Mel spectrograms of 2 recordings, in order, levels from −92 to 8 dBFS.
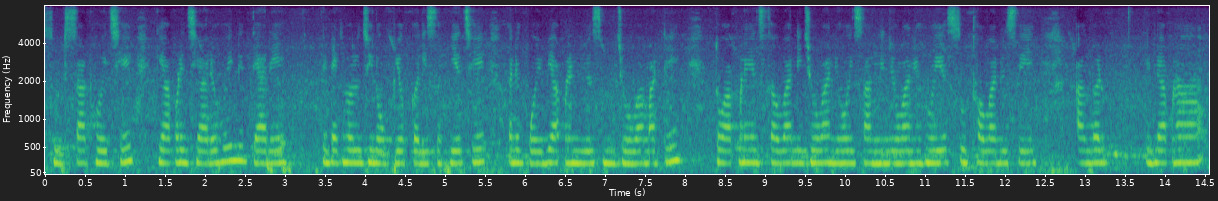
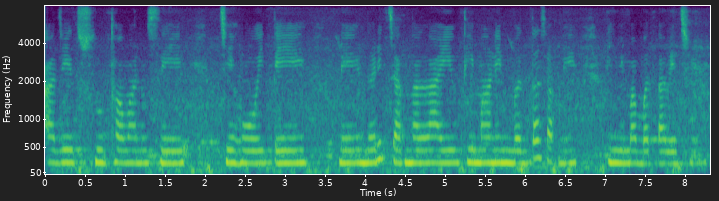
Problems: constant background noise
